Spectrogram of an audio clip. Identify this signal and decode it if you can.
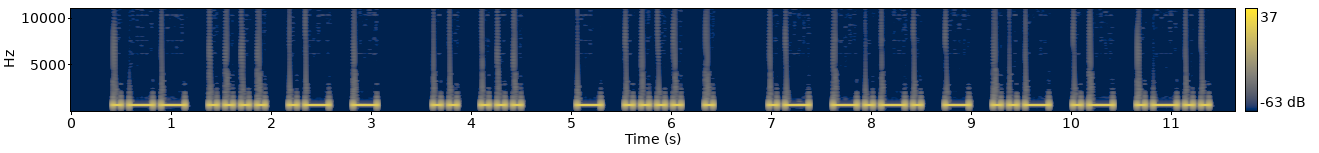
Morse code, heard as a keyed tone, about 15 wpm, 700 Hz. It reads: WHAT IS THE ACTUAL
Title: Sentences from Top 1000 Words - Review Part 5 - 15wpm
